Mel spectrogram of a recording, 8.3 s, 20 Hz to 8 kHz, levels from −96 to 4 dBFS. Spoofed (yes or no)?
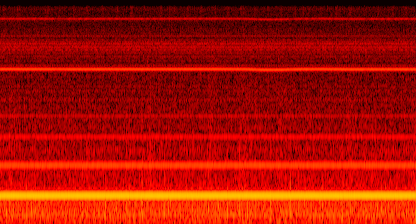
no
